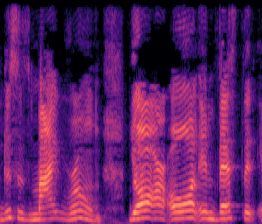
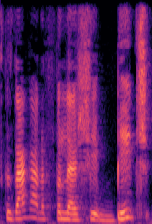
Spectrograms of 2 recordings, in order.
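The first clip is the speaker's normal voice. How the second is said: ordinary talk, nothing marked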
